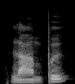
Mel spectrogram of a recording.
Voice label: "lañpw", Apatani

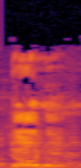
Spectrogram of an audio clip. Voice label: "donu", Ansus; full

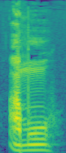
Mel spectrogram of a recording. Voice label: "amú", Apatani

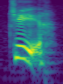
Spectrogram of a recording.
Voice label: "chij", mam

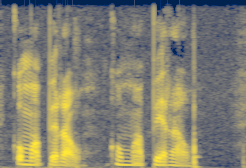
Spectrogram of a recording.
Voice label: "komap rau", Wamesa

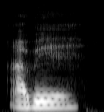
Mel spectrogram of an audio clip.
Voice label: "ave", Wamesa

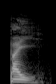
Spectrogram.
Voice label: "paì", apatani

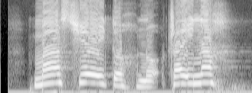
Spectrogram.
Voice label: "he did not eat fish", Akateko

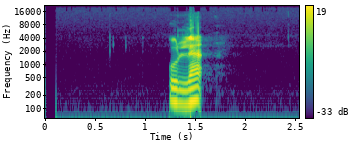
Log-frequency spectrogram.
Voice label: kaqchikel; guest

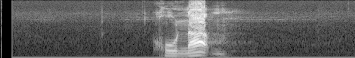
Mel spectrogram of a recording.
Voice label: "next year", achi

